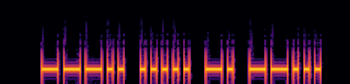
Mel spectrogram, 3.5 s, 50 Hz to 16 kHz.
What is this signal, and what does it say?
Morse code, heard as a keyed tone, about 22 wpm, 700 Hz. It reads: 85N7
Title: Common Cut Numbers - 4-Digit 22wpm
